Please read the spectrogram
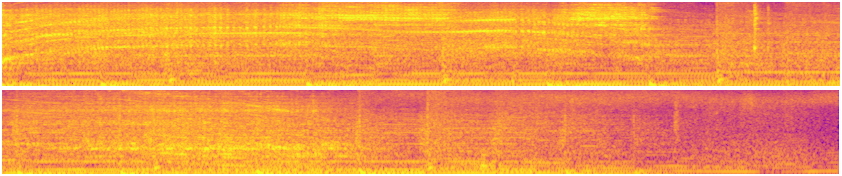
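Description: An Evolution electric mitre saw running and cutting through a length of softwood timber. Its high motor whine shifts in pitch as the blade bites, then winds down near the end.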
